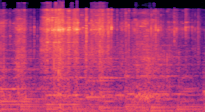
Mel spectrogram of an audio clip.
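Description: Metal game coins dropped close to the microphone, giving a bright clattering jingle that peaks early and then settles into lighter rattling over about two seconds.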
